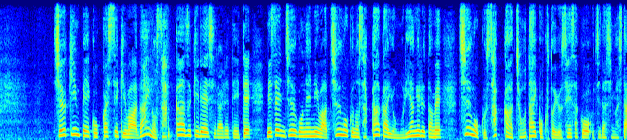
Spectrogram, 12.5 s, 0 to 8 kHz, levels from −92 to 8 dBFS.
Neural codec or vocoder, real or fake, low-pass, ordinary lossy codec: none; real; none; none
